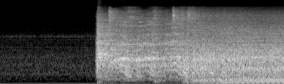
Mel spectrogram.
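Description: A motorcycle engine cranks and starts up.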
